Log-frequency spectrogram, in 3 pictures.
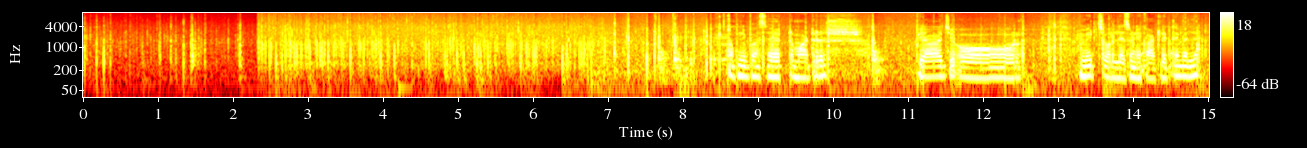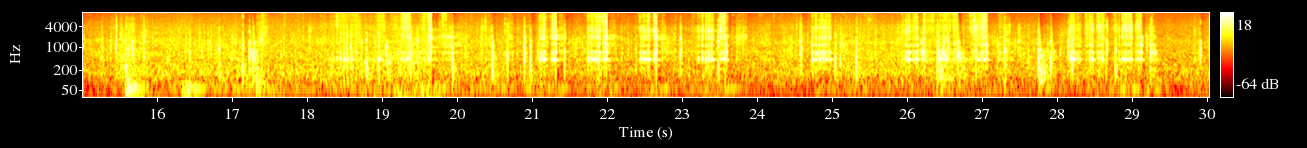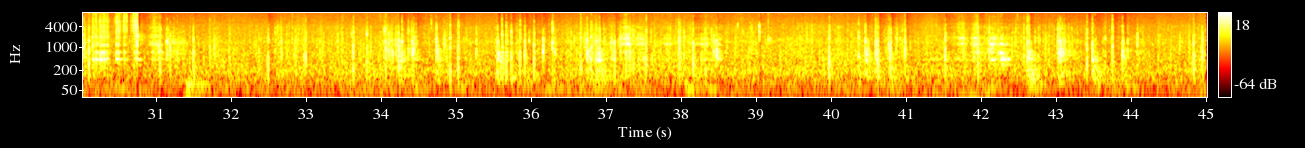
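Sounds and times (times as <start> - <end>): knife chopping on wooden board: 18.4 - 23.9, 24.8 - 25.1, 26.0 - 27.4, 28.2 - 29.4, 30.1 - 31.1.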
